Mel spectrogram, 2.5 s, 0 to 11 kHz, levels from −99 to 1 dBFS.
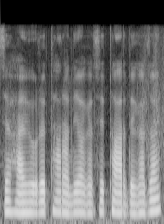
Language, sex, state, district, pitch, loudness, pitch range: Chakma, male, Tripura, Unakoti, 115 Hz, -16 LUFS, 115-120 Hz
